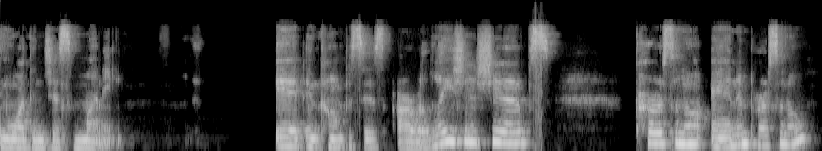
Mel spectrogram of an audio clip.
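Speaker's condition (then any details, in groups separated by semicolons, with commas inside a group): No condition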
